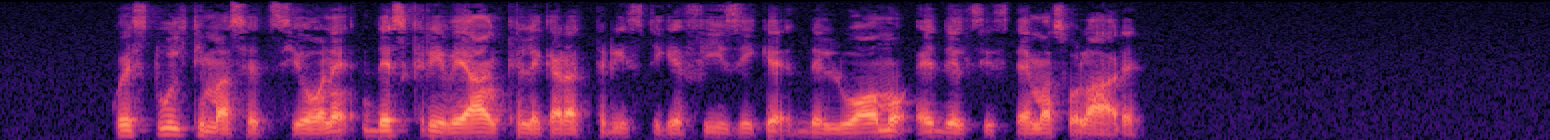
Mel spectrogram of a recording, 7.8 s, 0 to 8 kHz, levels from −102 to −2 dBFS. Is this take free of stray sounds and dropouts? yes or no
yes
